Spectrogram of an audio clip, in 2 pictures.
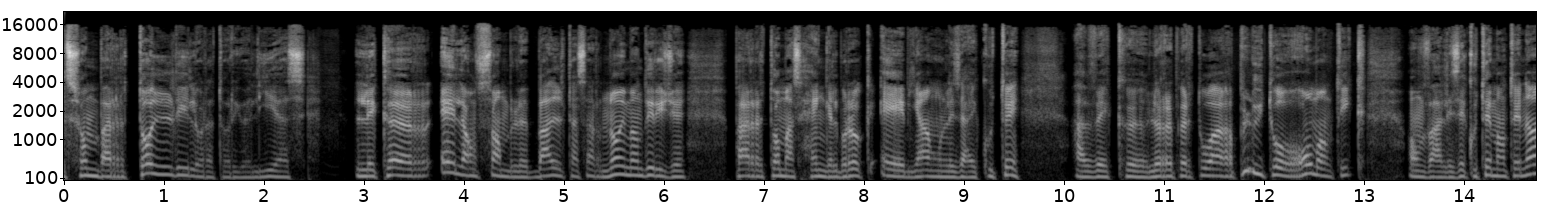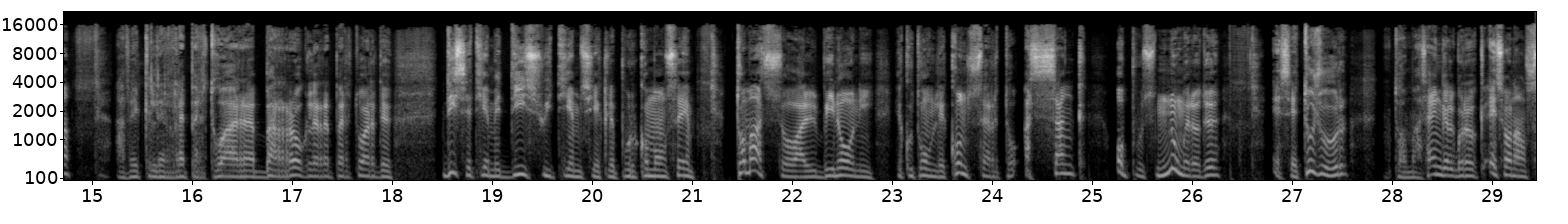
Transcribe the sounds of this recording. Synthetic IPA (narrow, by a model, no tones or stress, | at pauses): lsɔ̃mbaʁt̪ɔld̪ilɔɾat̪ɔɾjoelias | lekœʁelɑ̃sɑ̃bləbalt̪asaʁnɔemɑ̃d̪iɾiʒepaʁt̪ɔmashɛ̃ŋɡɛlbɾɔkebjɛ̃ɔ̃lezaekut̪eavɛkʰləʁepɛʁt̪waʁplyt̪oʁomɑ̃t̪ikɔ̃valezekut̪emɑ̃t̪ənɑ̃ | avɛkleʁepɛʁt̪waɾbaʁɔkleʁepɛɾt̪waʁd̪əd̪isɛt̪jɛmed̪izɥit̪jɛmsjɛkləpuɾkɔmɑ̃set̪omasoalbinoniekut̪ɔ̃lekɔ̃sɛɾt̪oasɛ̃ŋk | opusnumeɾod̪øesɛt̪uʒuɾt̪omasɛ̃ŋɡɛɾbɾɔkesɔ̃nɑ̃s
